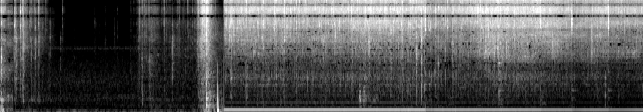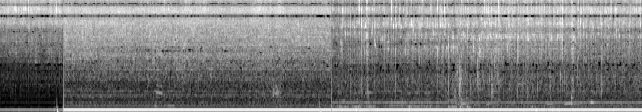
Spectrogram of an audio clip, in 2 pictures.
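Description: Pork belly slices and then eggplant slices frying in a pan: a steady sizzle over a low steady hum. It starts about four seconds in and gets louder about halfway through.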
